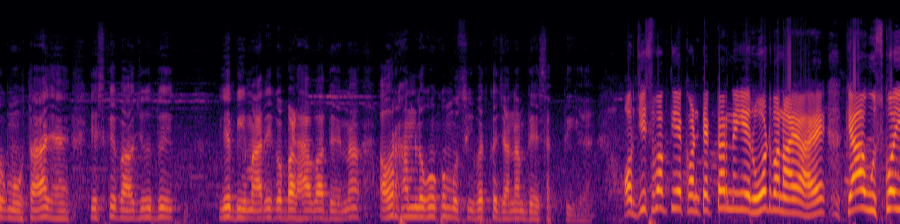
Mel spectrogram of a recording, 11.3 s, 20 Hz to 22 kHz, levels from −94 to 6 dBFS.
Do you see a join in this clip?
yes; 1 cut; at 7.6 s

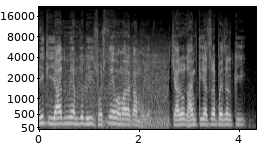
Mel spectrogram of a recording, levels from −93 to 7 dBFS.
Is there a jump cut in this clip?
yes; 1 cut; at 2.6 s

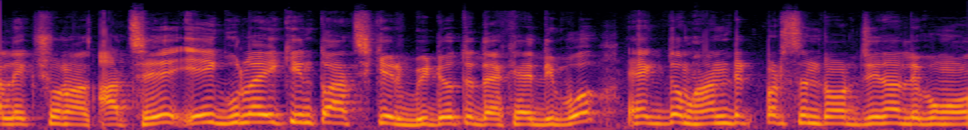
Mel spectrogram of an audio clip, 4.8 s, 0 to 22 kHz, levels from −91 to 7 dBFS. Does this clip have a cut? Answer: yes; 1 cut; at 3.0 s

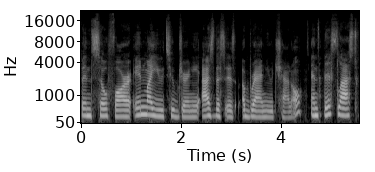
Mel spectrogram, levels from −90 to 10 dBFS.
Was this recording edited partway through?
no; 0 cuts

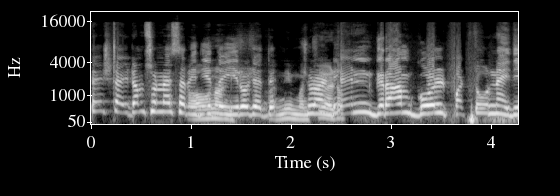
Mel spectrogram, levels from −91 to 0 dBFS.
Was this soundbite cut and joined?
yes; 1 cut; at 2.5 s

